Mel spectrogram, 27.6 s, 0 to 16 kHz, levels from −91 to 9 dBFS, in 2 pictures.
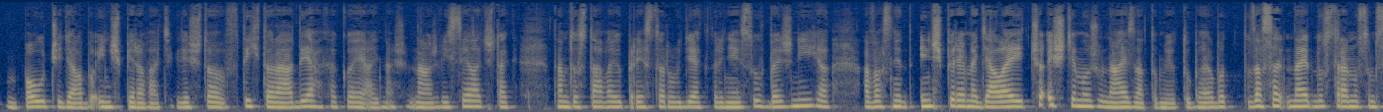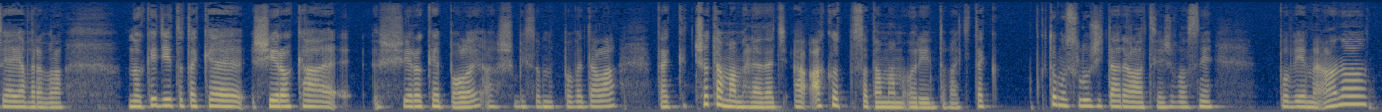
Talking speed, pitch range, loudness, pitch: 170 wpm, 165-185 Hz, -22 LUFS, 175 Hz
